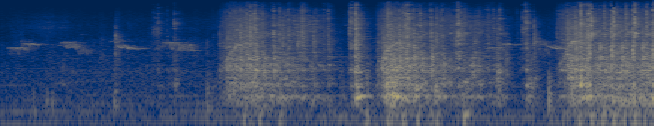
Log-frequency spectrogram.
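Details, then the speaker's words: Free MTD Yard Machines push mower, fueled after new blade and checks: fires on first pull with cracked primer bulb, then races high and uneven, surging; owner suspects too much governor tension, also running lean. "um sounds like it's got a little too much tension on that governor sounds like it's trying to over rev"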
